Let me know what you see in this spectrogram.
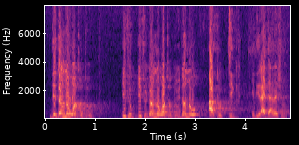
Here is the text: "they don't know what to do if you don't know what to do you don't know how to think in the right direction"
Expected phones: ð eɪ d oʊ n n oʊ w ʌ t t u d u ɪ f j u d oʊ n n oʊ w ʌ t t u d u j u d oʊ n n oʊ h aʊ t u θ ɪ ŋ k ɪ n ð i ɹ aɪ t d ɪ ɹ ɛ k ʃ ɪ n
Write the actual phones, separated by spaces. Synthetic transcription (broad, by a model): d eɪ d oʊ n n oʊ w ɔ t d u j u ɪ f j u d oʊ n n oʊ w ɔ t t u d u j u d oʊ n n oʊ h aʊ t u t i k ɪ n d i ɹ aɪ t d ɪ ɹ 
